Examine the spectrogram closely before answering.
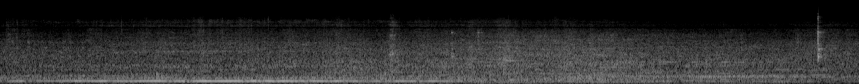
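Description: Steady low motor hum over background noise, fading out about halfway through, with one sharp click near the end.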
